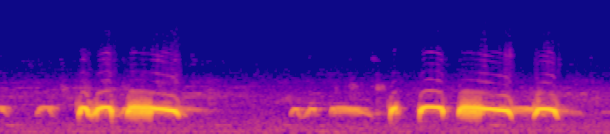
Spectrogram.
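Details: Field-voice spotted dove urging and calling coo, played to train newly caught birds; two phrases of short soft notes building to paired bowed coos and a long, slightly falling coo, each phrase about two seconds.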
